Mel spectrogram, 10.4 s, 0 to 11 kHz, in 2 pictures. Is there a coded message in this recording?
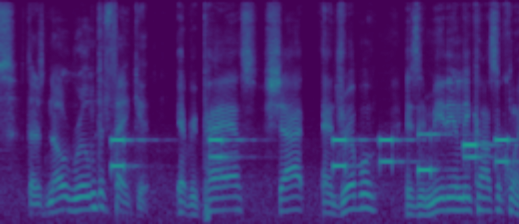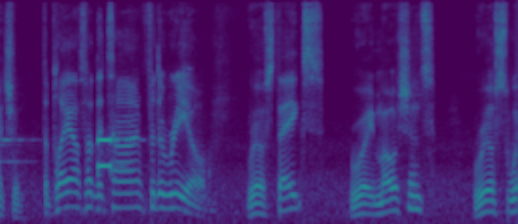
Yes: DTMF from 1.1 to 6.3 s, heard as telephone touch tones, dialled by hand, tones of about 130 ms, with room echo and speech in English. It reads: 5 0 583*8 5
